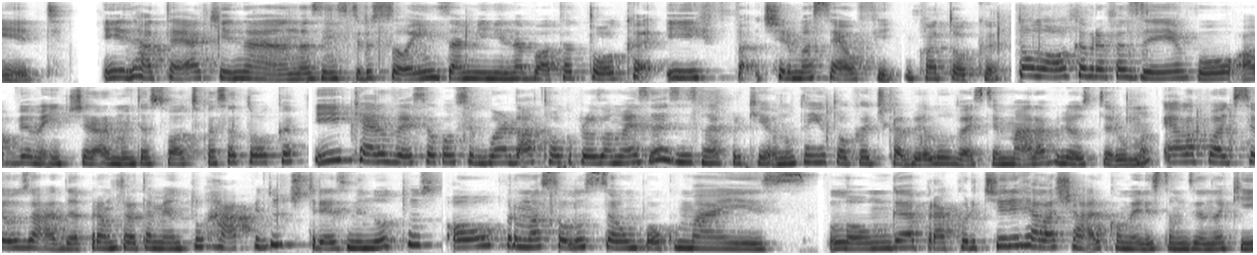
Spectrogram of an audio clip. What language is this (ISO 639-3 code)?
por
